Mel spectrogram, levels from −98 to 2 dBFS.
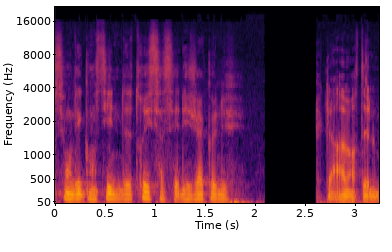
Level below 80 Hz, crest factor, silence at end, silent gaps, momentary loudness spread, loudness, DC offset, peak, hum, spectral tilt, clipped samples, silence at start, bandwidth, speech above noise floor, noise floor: -44 dBFS; 18 dB; 0 s; 2.09-2.61 s; 7 LU; -27 LUFS; under 0.1%; -10 dBFS; none; -6.5 dB/octave; under 0.1%; 0 s; 16 kHz; over 64 dB; under -90 dBFS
